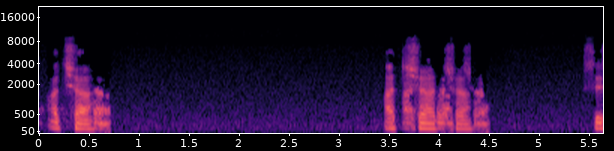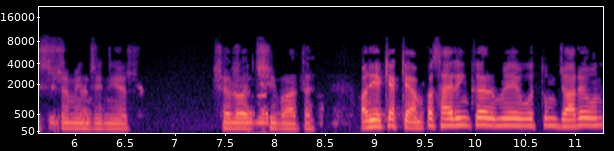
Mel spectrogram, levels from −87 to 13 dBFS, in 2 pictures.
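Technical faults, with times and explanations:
0.00–0.74, 3.62–4.53, 5.72–6.68, 7.57–8.04, 8.43–8.75 and 9.47–9.51 s: echo leak. A delayed copy of the speech returns 173 to 231 ms late, ranging from barely audible to nearly as loud as the speech, likely because a loudspeaker's sound at the far end got past an incomplete echo canceller.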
